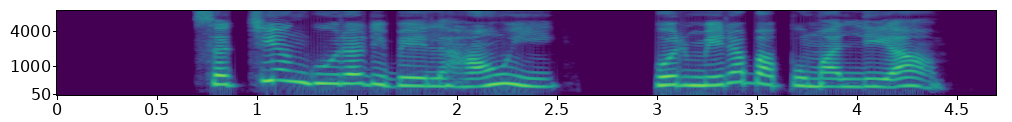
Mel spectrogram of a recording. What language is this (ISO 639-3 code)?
mjl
